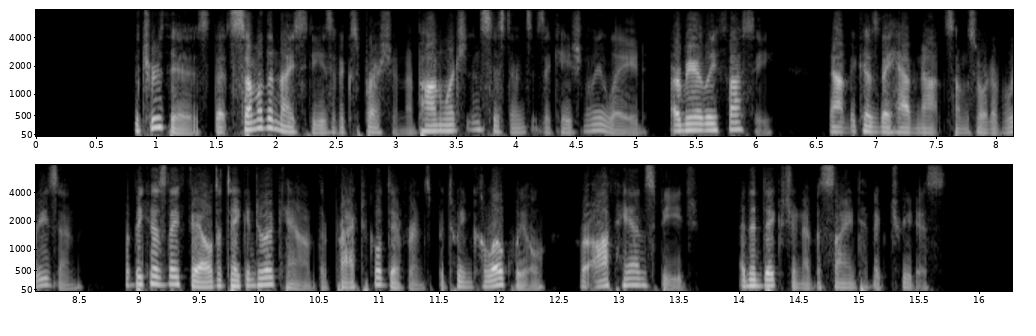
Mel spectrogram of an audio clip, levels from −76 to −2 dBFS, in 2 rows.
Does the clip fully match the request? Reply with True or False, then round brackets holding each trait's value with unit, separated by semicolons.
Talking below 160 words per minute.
False (190 wpm)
